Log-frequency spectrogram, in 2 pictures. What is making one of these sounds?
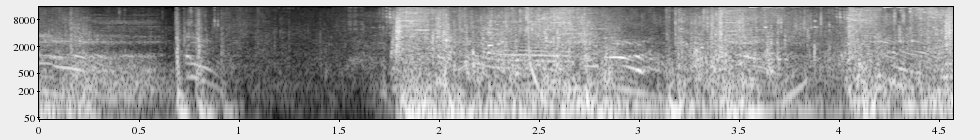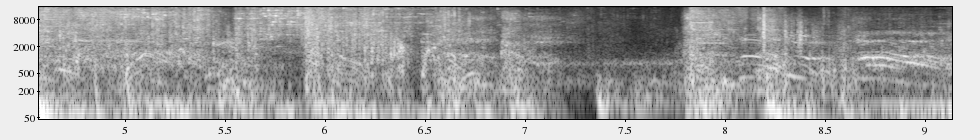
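Heavy punches and impacts land in a video game fight.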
